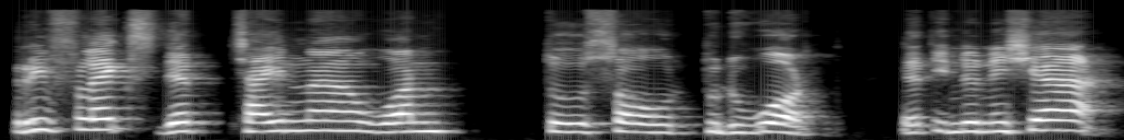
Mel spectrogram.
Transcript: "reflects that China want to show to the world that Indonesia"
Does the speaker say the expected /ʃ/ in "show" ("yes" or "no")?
no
